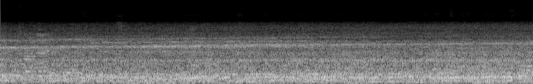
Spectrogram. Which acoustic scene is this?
subway train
